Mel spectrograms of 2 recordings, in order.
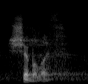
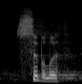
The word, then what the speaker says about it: Shibboleth: And the Gileadites then had a password that they had to be able to pronounce, Shibboleth. And of course, the Ephraimites couldn't say it. What could they say? Sibboleth, Sibboleth. And so when they advanced to be recognized and they responded with the password, they knew that they were not truly of Gilead.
